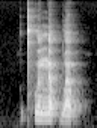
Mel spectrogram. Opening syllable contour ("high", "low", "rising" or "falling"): high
